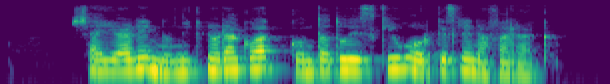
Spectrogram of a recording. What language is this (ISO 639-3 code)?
eus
